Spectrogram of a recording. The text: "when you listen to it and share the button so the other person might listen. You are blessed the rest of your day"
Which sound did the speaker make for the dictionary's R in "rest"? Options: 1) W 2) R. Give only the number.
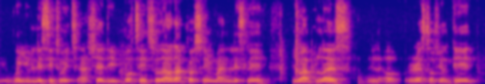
2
